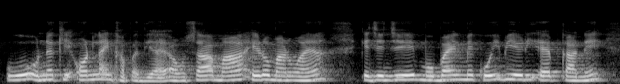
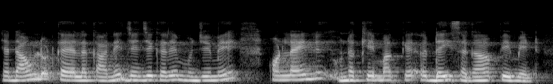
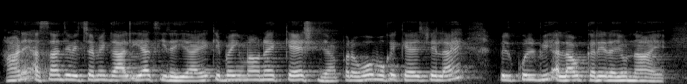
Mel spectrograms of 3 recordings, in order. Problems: echo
